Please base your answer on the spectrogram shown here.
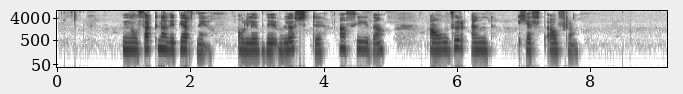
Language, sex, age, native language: Icelandic, female, 40-49, Icelandic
